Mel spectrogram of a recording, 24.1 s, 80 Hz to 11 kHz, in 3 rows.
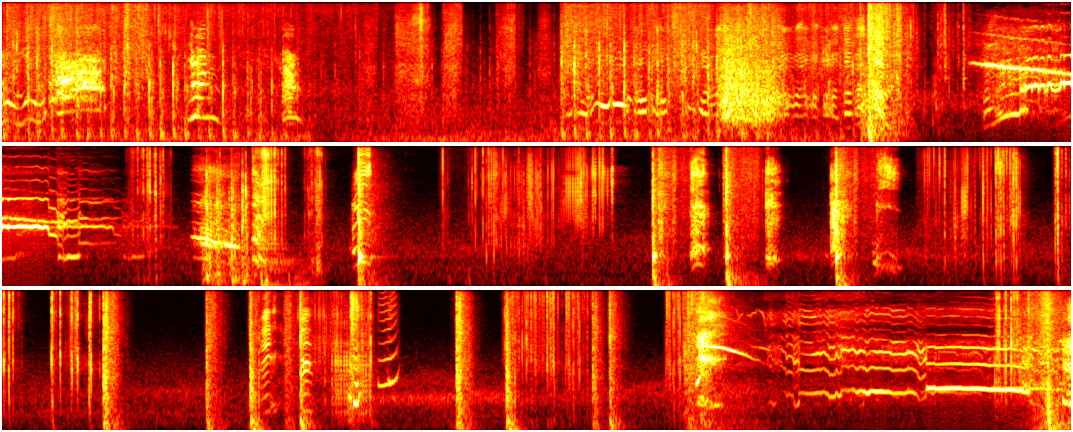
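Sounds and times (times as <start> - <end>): squeaky falling cries: 7.2 - 10.0, 21.1 - 24.0
cartoon knocks and thuds: 12.9 - 14.6, 16.8 - 18.5, 19.4 - 20.8.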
